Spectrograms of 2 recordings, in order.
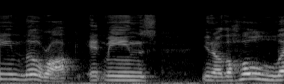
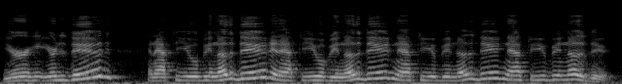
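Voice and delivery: rattled-off repetition; faster than usual. Shown as a demonstration. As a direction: reel off identical phrases like an endless list. Mocking an endless line of successors.

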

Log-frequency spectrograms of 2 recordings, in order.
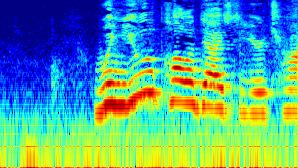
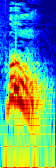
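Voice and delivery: mock boom; 5 semitones higher, 8 dB louder than usual. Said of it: "The man does this".

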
